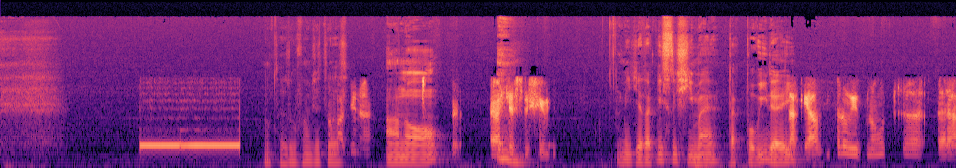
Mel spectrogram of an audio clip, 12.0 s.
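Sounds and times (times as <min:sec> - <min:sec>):
telephone ringing tone on outgoing call: 0:01.7 - 0:03.0
speech: 0:03.4 - 0:07.0, 0:07.7 - 0:11.9.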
